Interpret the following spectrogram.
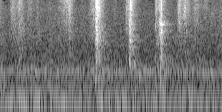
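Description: Tarot cards being shuffled by hand: a series of separate, crisp card snaps at irregular intervals, several a second.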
